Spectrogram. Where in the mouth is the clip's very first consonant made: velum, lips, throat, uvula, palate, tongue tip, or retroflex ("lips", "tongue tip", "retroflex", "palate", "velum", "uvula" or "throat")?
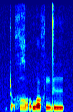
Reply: retroflex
